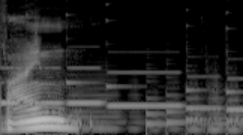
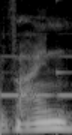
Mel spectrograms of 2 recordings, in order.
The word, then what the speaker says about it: Wien: So maybe Wien, Vine. Thought in German when it's EI you pronounce, or IE you pronounce the second letter. So I guess it'd be Vine for Vienna, which I blanked on last time.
